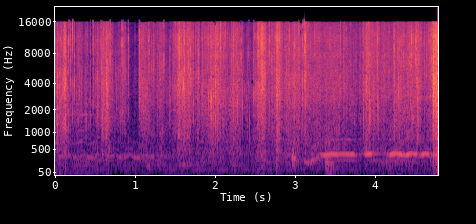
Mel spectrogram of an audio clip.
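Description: Packaging and clothes crinkling and rustling as they are handled while a parcel is unpacked. A steady held tone sounds for about a second and a half near the end.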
